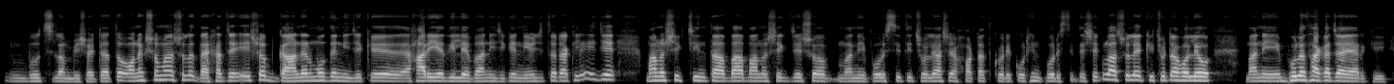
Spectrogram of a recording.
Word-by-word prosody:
উম 150 0 -12
বুঝলাম 150 -1 -4
বিষয়টা। 140 +1 -4
তো - - +3
অনেক 185 +2 -1
সময় 215 0 +1
আসলে 205 +2 -3
দেখা 145 +4 +2
যায় 175 0 +1
এইসব 200 +2 0
গানের 160 +2 +5
মধ্যে 180 0 +1
নিজেকে 155 +1 -4 0.4
হারিয়ে 165 0 +5
দিলে 160 0 +2
বা 150 - +1
নিজেকে 150 +1 -5
নিয়োজিত 150 +2 -6
রাখলে 195 +4 -1
এই - - -8
যে 230 - +5 0.4
মানসিক 185 +1 +2
চিন্তা 175 -1 +1
বা 165 - +5
মানসিক 160 +1 -3
যেসব 160 0 0 0.2
মানি 150 +1 -3
পরিস্থিতি 160 +1 -3
চলে 160 0 -1
আসে 165 +1 -4
হঠাৎ 150 0 -4
করে 150 -1 -4
কঠিন 165 +2 -4
পরিস্থিতি 155 +1 -5
সেগুলো 225 +6 0
আসলে 210 0 +1
কিছুটা 190 +1 +1
হলেও 185 0 +6 0.4
মানি 160 +1 0 0.2
ভুলে 195 +1 +7
থাকা 185 -1 +6
যায় 165 -2 +6
আরকি। 140 -2 -8
165 Hz, 185 wpm, -22 LUFS, 155-185 Hz, 0.4 s, ভুলে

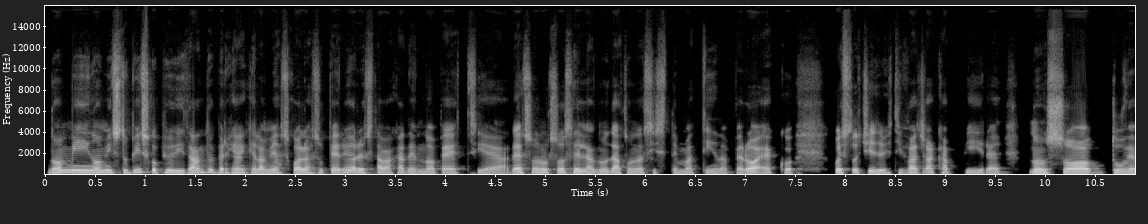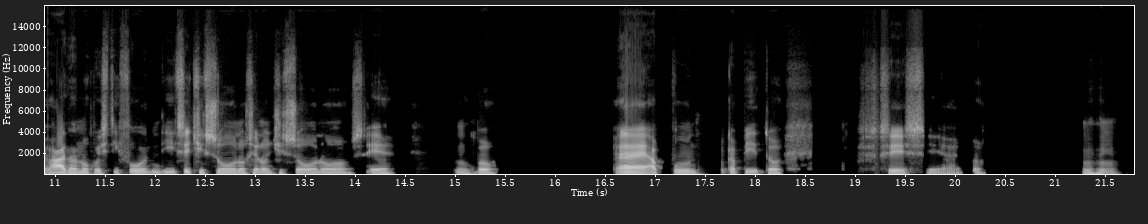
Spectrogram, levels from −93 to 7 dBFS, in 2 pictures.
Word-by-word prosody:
non 195 +4 +3
mi 205 -2 +5
non 195 0 +4
mi 200 0 +2
stupisco 215 +3 +2
più 205 -2 0
di 175 -2 +1
tanto 185 +7 +2
perché 175 -2 -1
anche 165 0 -1
la 155 -1 +2
mia 155 0 -1
scuola 160 +1 +2
superiore 160 +3 +1
stava 150 -3 -1
cadendo 140 -1 -3
a - - -1
pezzi 130 -1 -3
eh; 120 -1 -2
adesso 140 +8 0
non 170 -2 +3
so 180 - +1
se 175 -2 +1
le 150 -2 +2
hanno 145 0 -1
dato 140 +1 0
una 140 0 -2
sistematina 135 -3 -7
però 140 +5 +4
ecco 130 -1 -2 0.4
questo 160 -1 +2
ci 155 -1 -1
ti 140 -2 0
ti 140 - -9
fa 140 +1 +2
già 140 +1 -1
capire. 130 -4 -4 0.2
Non 160 0 +4
so 140 -3 +5
dove 140 -2 +1
vadano 130 +1 +4
questi 130 -1 -5
fondi, 130 +1 -4
se 140 +2 +1
ci 145 -1 -3
sono, 130 -1 0
se 130 0 -3
non 125 0 -2
ci 130 - -7
sono, 125 +1 -1
se 120 0 -4 0.6
mhmm, 120 -1 -9
boh. 120 +1 -1 1.2
Eh, 145 -2 +7
appunto 135 +1 -1 0.2
capito? 120 +1 -4 0.7
Sì, 130 -2 -3
sì 115 -2 -5
ecco. - - -11 1.0
Mh-mh. 135 -3 -8
140 Hz, 165 wpm, -23 LUFS, 130-155 Hz, 1.2 s, Eh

